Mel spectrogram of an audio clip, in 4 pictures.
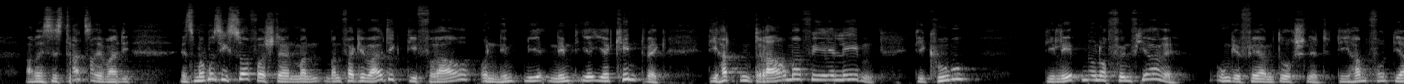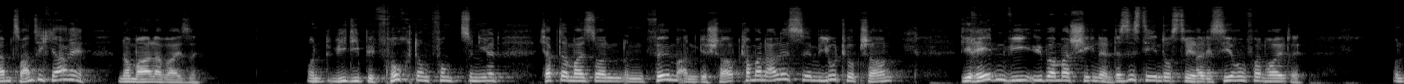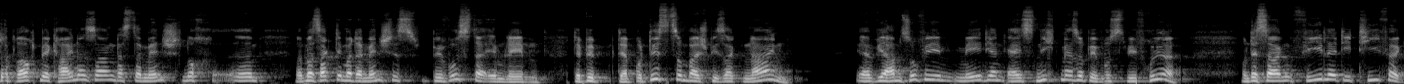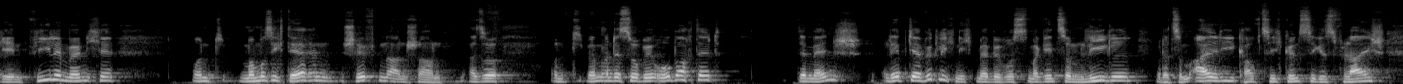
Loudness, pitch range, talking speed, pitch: -22 LUFS, 140-190 Hz, 175 wpm, 165 Hz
